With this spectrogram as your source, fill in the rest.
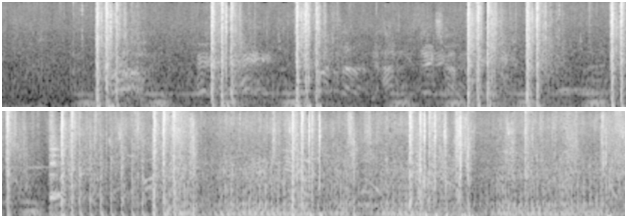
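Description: Gunshots fire in quick single bursts, loud and close.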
